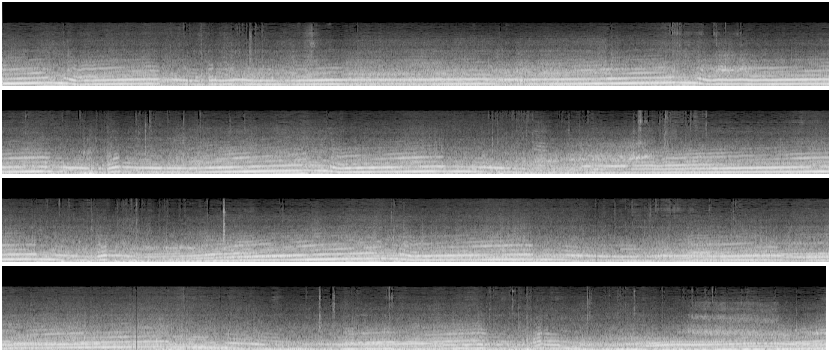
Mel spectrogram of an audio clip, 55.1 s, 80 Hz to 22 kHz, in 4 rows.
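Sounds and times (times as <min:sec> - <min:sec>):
car engine revving on track: 0:00.0 - 0:55.0.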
